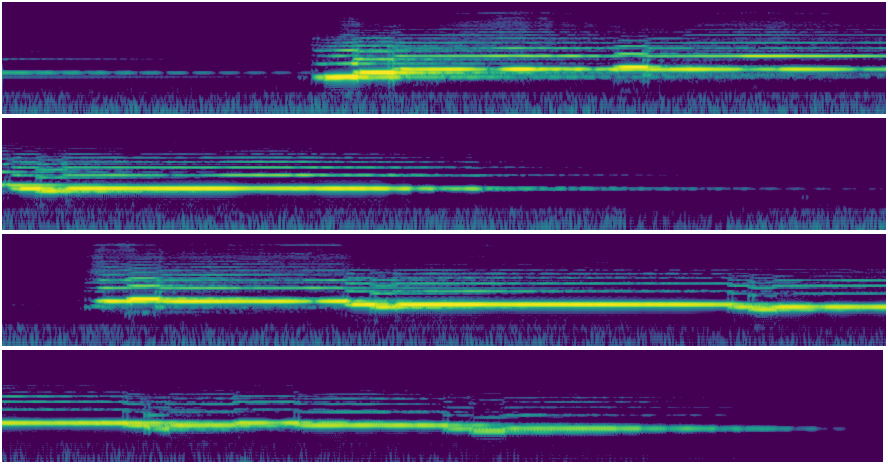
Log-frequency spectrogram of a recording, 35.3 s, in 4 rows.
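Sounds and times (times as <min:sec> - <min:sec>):
meditative music: 0:03.1 - 0:14.2, 0:18.6 - 0:33.9.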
